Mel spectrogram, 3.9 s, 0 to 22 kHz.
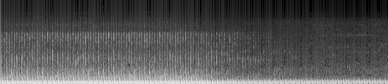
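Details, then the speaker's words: BMW 535xi N54 idling after another set of coil packs was fitted during valve cover gasket work: steady, even low idle with a regular beat and no stumble or skip, running pretty smooth. "And after putting another set of coil packs on this thing, it's running pretty smooth, I gotta say."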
